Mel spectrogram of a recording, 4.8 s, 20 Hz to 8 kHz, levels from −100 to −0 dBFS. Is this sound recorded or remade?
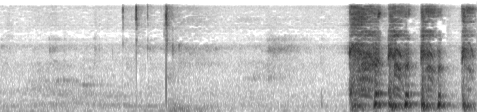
remade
